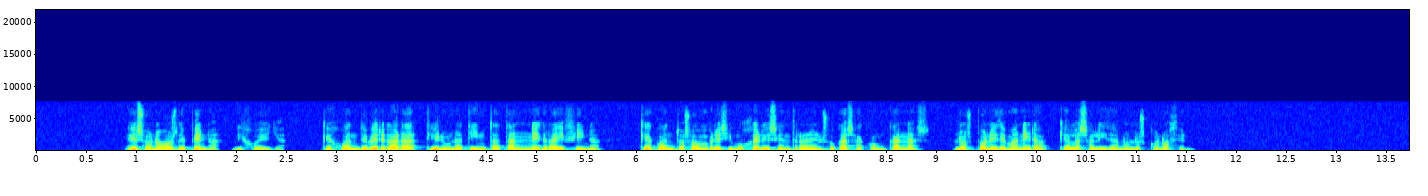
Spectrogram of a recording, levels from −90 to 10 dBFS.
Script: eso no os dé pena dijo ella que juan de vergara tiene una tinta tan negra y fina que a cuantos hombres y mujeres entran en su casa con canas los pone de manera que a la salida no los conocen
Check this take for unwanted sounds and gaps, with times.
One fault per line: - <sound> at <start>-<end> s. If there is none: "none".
none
